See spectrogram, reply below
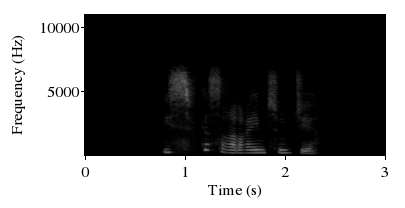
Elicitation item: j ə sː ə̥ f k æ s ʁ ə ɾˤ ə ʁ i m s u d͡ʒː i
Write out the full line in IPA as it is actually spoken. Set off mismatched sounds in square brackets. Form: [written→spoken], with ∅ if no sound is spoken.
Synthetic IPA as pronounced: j ə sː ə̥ f k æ s ʁ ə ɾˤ ə ʁ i m s u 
